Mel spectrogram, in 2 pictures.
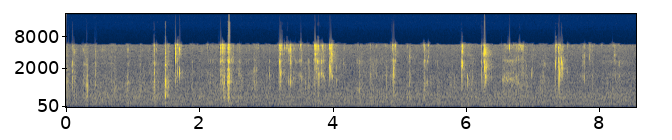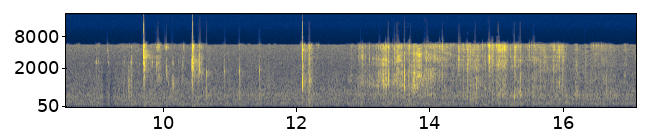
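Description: Close-miked biting and chewing of crispy fried chicken: scattered crunches and wet mouth clicks, with a denser run of crunching near the end.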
